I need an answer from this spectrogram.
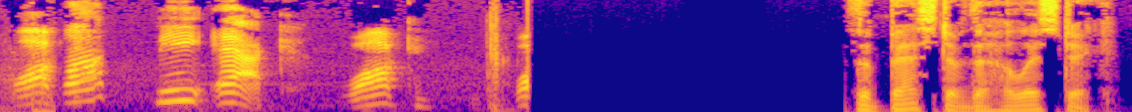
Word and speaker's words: Wachniak: Pronounce it. Wachniak. Wachniak.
